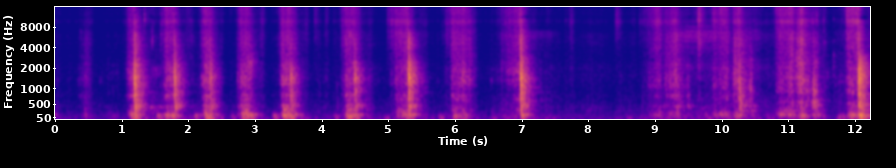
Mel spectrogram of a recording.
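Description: Kitchen knife chopping onion on a wooden cutting board. Separate knocks come about every half second, then there is a short pause, and near the end faster, closer chopping.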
